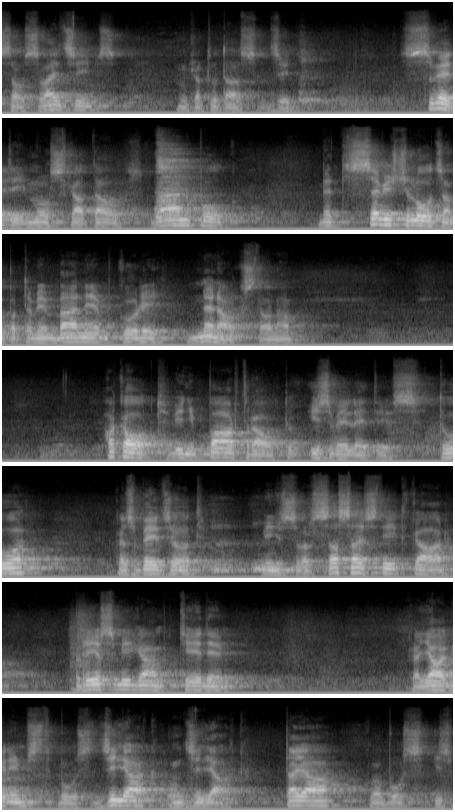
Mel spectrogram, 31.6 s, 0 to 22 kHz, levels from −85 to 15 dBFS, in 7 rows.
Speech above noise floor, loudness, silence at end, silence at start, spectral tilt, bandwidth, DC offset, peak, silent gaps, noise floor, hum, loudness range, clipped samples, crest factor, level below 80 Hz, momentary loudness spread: 28 dB; -19 LUFS; 0 s; 0 s; -5.5 dB/octave; 15.5 kHz; 3%; 0 dBFS; none; -46 dBFS; none; 6 LU; under 0.1%; 20 dB; -50 dBFS; 17 LU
